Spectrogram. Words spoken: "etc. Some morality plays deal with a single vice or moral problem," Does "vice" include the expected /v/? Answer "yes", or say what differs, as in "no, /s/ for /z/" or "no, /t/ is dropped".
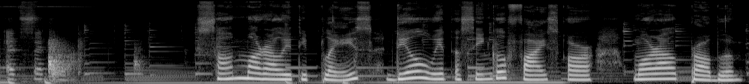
no, /f/ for /v/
